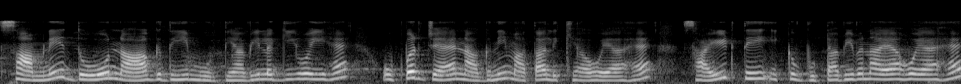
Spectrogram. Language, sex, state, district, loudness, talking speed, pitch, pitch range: Punjabi, female, Punjab, Pathankot, -19 LUFS, 150 wpm, 235 Hz, 205-250 Hz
